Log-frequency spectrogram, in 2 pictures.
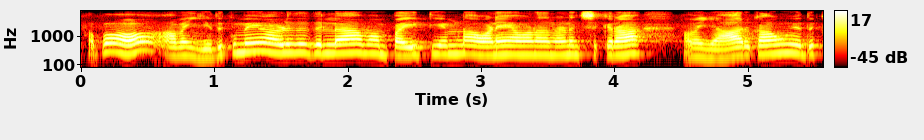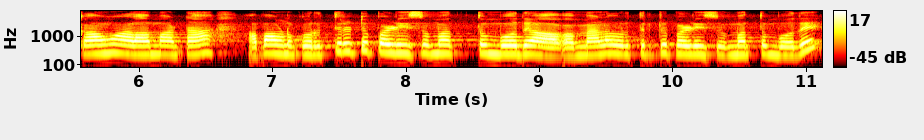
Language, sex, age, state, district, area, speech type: Tamil, female, 30-45, Tamil Nadu, Tiruppur, urban, spontaneous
